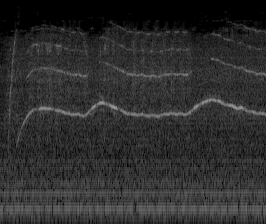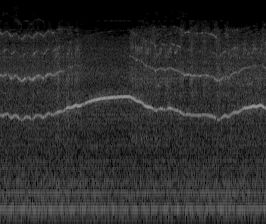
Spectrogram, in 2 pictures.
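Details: Dental lab: high-pitched whining motor rises and falls as it loads against metal over a steady low hum; handpiece grinding a cast crown coping that seats a little too snug on its stone die.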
